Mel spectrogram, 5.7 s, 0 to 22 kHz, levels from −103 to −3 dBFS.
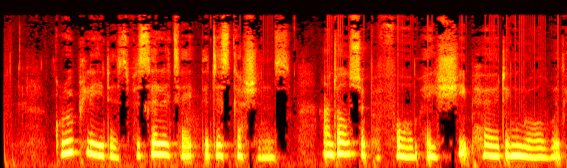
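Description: From 2.34 s, right after "facilitate the", and continuing to the end, the speech carries a steady buzz at 46.9 Hz. This is a block size mismatch (padded): each block handed on is slightly short of what the next stage reads, and the shortfall is filled with silence. The rate fits a 1024-sample read. The inserted gaps are tiny, so playback slows only to 0.999 times normal speed. A waveform shows brief near-silent gaps about every 21 ms, and a spectrogram shows matching thin vertical stripes.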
